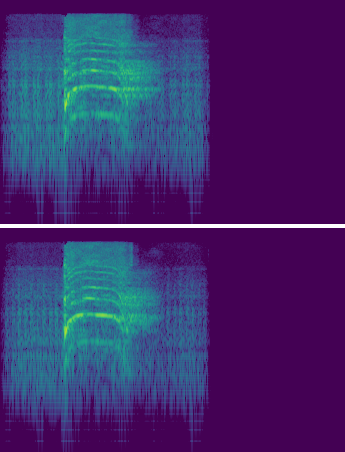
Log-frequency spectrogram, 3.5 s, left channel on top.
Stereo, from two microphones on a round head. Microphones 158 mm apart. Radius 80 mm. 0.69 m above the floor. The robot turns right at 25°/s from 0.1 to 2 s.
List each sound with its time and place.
0.6 s a scream: 30° right (ahead or behind), 0.8 m; by 1.6 s 35° right (ahead or behind), 0.8 m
